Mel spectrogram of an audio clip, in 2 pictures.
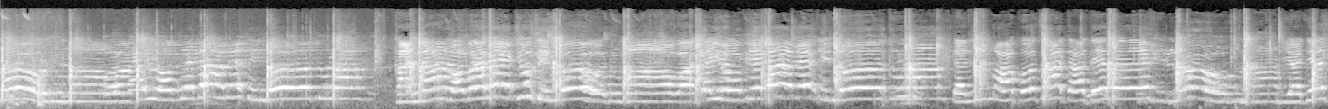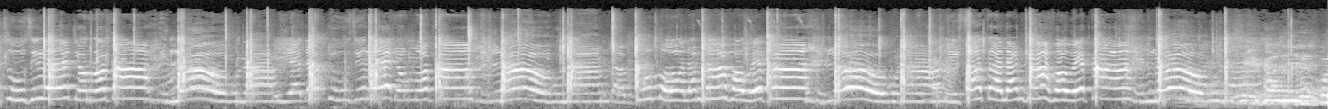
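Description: A group of women singing together with steady hand-clapping, about two claps a second. The singing dips briefly about four seconds in.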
